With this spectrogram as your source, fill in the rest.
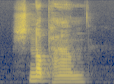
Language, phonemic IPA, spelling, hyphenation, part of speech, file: Dutch, /ˈsnɑp.ɦaːn/, snaphaan, snap‧haan, noun, Nl-snaphaan.ogg
- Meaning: 1. silver coin from Guelders 2. early type of flintlock 3. any type of flintlock 4. gun, rifle 5. robber or pillager on horseback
